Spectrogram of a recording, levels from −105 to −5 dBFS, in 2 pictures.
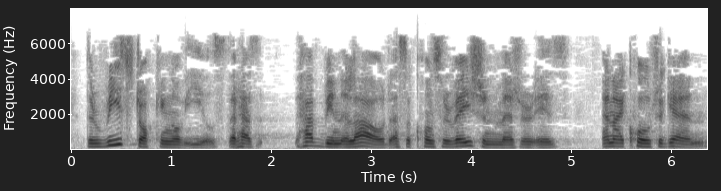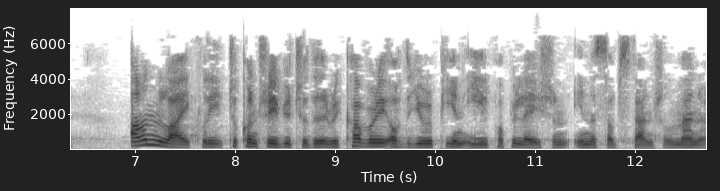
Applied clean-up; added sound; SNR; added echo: none; none; none; none.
